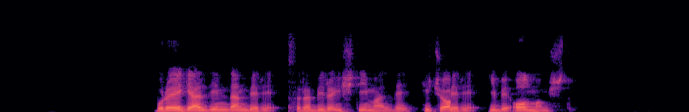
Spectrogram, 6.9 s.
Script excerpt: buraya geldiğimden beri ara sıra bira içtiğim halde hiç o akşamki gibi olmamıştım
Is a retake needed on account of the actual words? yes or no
yes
